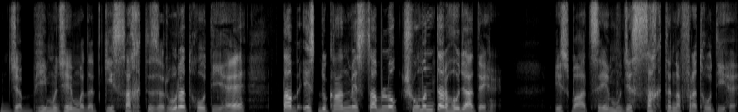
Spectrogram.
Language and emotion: Hindi, disgusted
